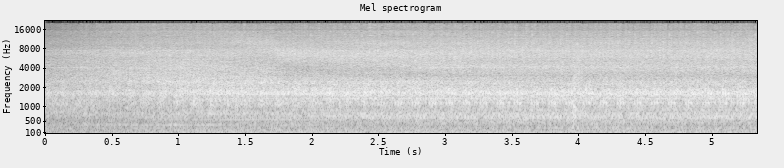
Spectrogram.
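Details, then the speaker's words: 1999 Ford F150 4.2L petrol V6 with codes P0340 and P0174: idle stuck above 1,000 rpm, running rough with a ragged, stumbling beat, truck shaking, faint exhaust backfire pops, and a raw fuel smell; misfire. "It is running rough. I'm not sure the camera can pick it up, but the engine is shaking. I do hear a little bit of backfiring."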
